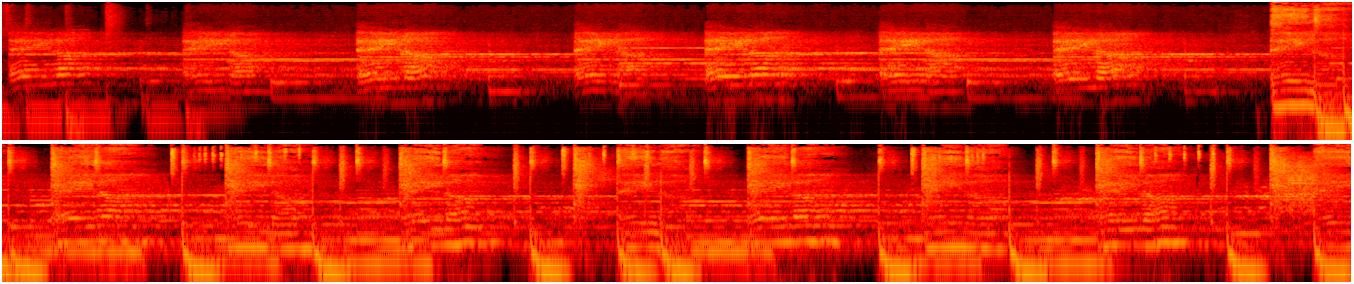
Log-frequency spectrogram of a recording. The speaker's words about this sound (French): Le combo vient de sortir son premier EP intitulé …. On écoute tout de suite un petit extrait.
